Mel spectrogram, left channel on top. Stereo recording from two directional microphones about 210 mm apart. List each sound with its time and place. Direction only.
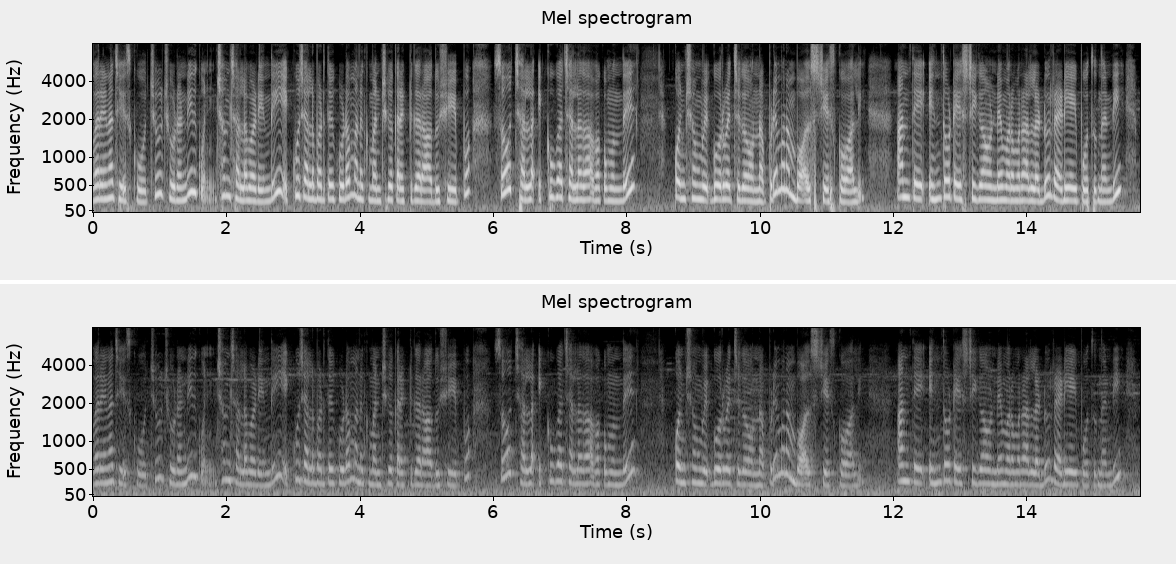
0.0 s a woman's voice: 40° left (ahead or behind)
